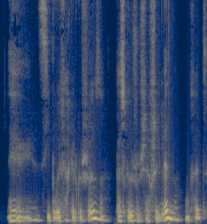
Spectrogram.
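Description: Her tone dark, mellow and somewhat breathy, a woman speaks at a fairly slow pace with a fairly high pitch. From southwest France. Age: 30s. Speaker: writing workshop leader. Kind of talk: testimony. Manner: hesitant, with many fillers and repetitions.

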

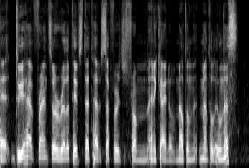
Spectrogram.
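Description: With a Swedish accent, the speaker talks at a fairly quick pace with fairly even intonation in a dry, close sound with no echo. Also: man. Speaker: podcast host interviewing passers-by. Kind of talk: street vox-pop interview. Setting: outdoor street interviews on portable recorder. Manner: halting, non-fluent English.

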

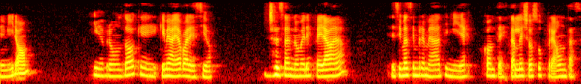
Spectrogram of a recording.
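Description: Speaking at a moderate pace with an Argentine accent, a woman uses a medium pitch and fairly even intonation, pausing long and often. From Argentina. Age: 20s. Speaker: storyteller sharing a family memory. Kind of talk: personal storytelling.

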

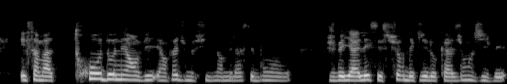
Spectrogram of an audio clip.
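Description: The voice is an ordinary speaking voice, delivered with fairly even intonation. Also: woman. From Paris, France. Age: 20s. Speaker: traveller. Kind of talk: casual chat.

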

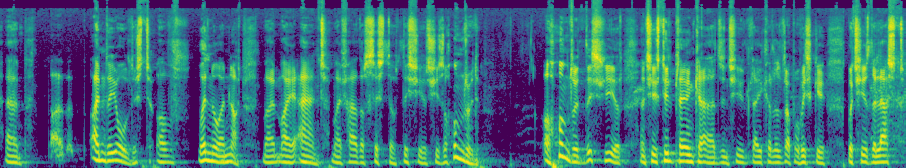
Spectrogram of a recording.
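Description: The voice has a dark, mellow tone and sounds somewhat breathy. It moves at a fairly slow pace with ordinary pitch variation. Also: man, fairly high pitch for a man. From Kerry, Ireland. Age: 70s. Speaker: storyteller and folklore collector. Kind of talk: casual interview chat.

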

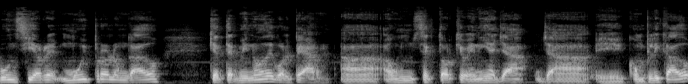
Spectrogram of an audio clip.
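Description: A man speaks very slowly in a very deep, low voice with a dark, mellow tone and lively intonation. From Costa Rica, Poás (rural, near San José). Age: 40s. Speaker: journalist. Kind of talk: interview. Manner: halting, repeats words.

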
